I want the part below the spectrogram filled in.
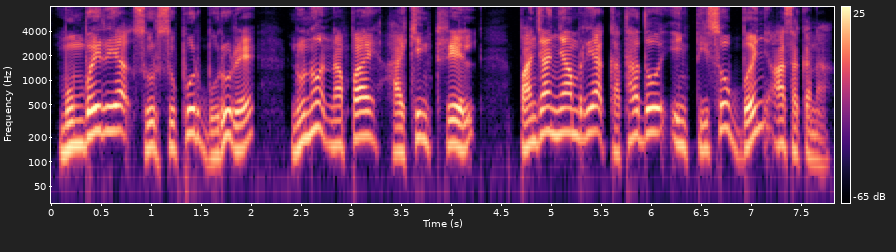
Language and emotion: Santali, surprised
